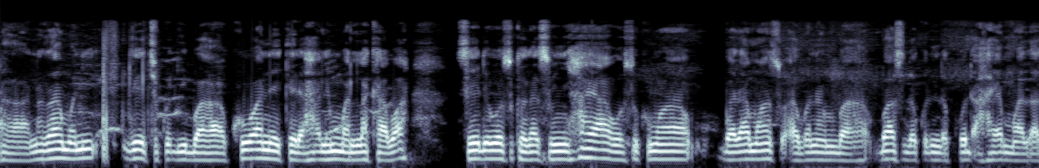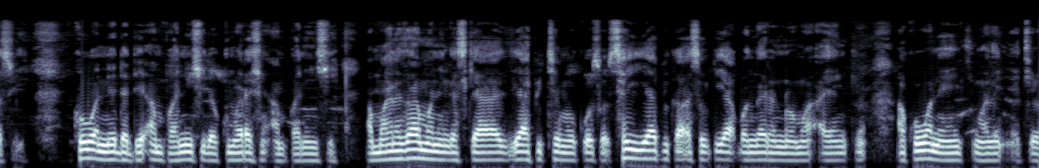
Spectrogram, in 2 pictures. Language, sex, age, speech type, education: Hausa, male, 15-29, spontaneous, tertiary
